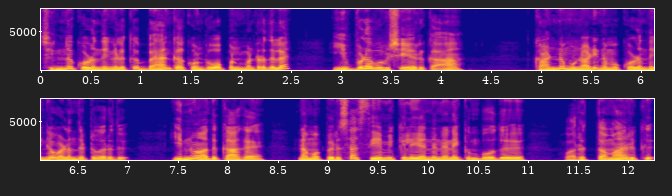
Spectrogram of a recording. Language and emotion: Tamil, sad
